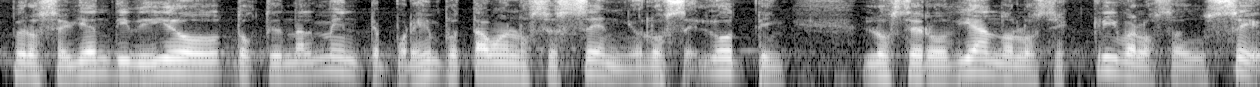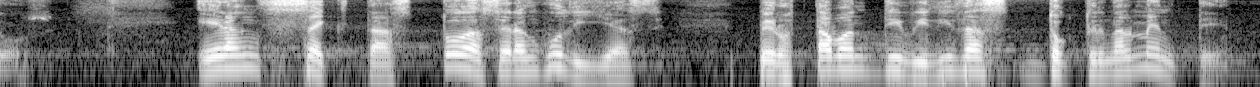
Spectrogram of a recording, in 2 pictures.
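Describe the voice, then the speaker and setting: A man preaching a sermon-style Bible lesson, emphatic, alternating loud stressed phrases with quieter explanation. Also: mid-range voice, in a large hall.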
